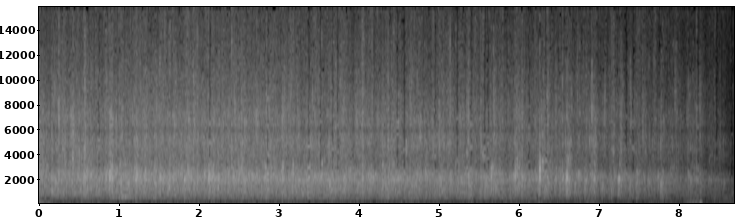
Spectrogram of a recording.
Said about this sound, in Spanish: En el nombre de Jesús. Amén. Amén. Un aplauso.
